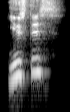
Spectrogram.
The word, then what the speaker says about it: Eustis: How do you pronounce the name of your city? Eustis. Eustis.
